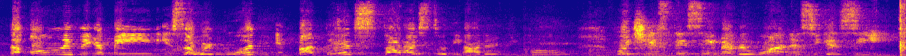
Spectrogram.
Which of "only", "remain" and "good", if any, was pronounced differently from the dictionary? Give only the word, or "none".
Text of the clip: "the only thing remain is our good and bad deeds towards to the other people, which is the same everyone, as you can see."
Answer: remain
